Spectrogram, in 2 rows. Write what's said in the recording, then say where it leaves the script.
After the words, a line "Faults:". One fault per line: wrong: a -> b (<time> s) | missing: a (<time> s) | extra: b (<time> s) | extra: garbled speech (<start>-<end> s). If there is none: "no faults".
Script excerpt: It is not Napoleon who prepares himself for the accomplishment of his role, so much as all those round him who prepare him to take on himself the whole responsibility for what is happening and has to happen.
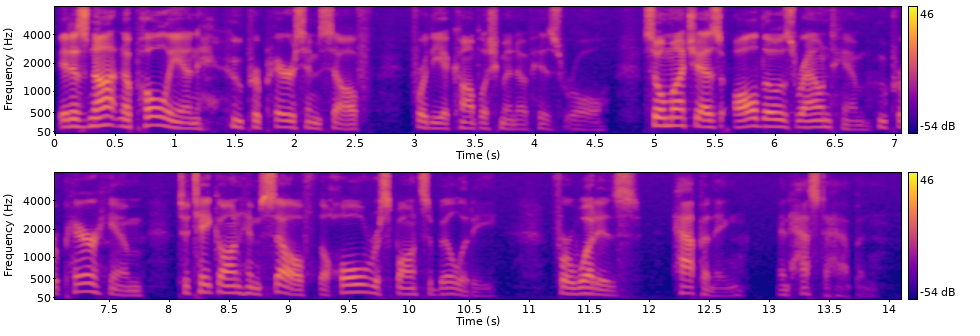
It is not Napoleon who prepares himself for the accomplishment of his role, so much as all those round him who prepare him to take on himself the whole responsibility for what is happening and has to happen.
Faults:
no faults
